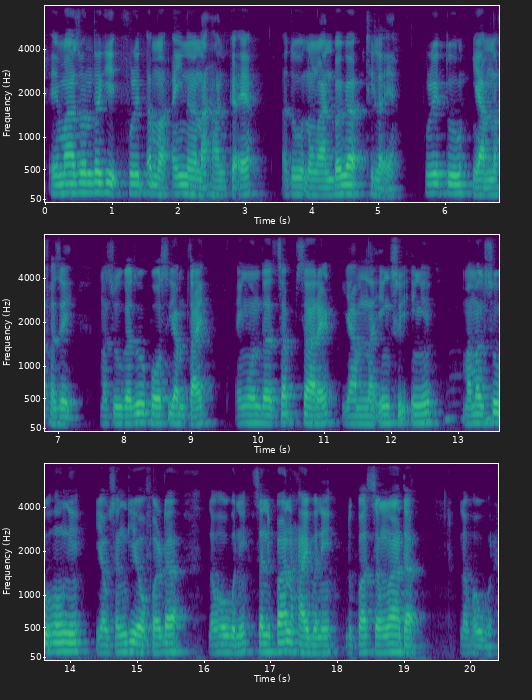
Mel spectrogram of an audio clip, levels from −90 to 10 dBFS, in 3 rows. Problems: none marked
